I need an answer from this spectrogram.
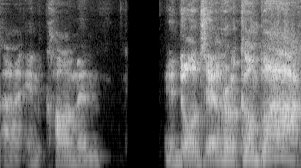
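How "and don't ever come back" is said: very gruff, raised shouting voice. Game master voicing a hobgoblin yelling at the players, in a very gruff yell. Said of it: "yells in a very gruff voice".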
